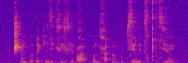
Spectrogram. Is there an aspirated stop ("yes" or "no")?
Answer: no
